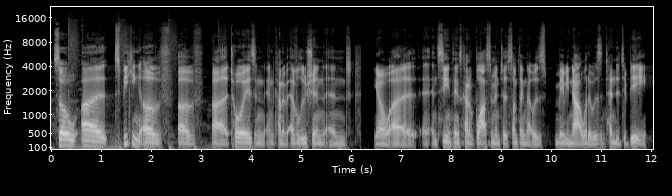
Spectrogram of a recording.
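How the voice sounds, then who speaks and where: A man's voice: on the low side, steady tone, a little slow, a bit bright, clear, resonant tone, dry recording, studio quality, faint music behind. A man hosting a podcast in casual chat, talking in rambling, hesitant phrases with repeated words. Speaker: podcast host.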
